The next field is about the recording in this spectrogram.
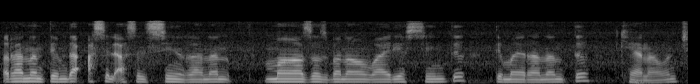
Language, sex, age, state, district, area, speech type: Kashmiri, male, 30-45, Jammu and Kashmir, Shopian, rural, spontaneous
